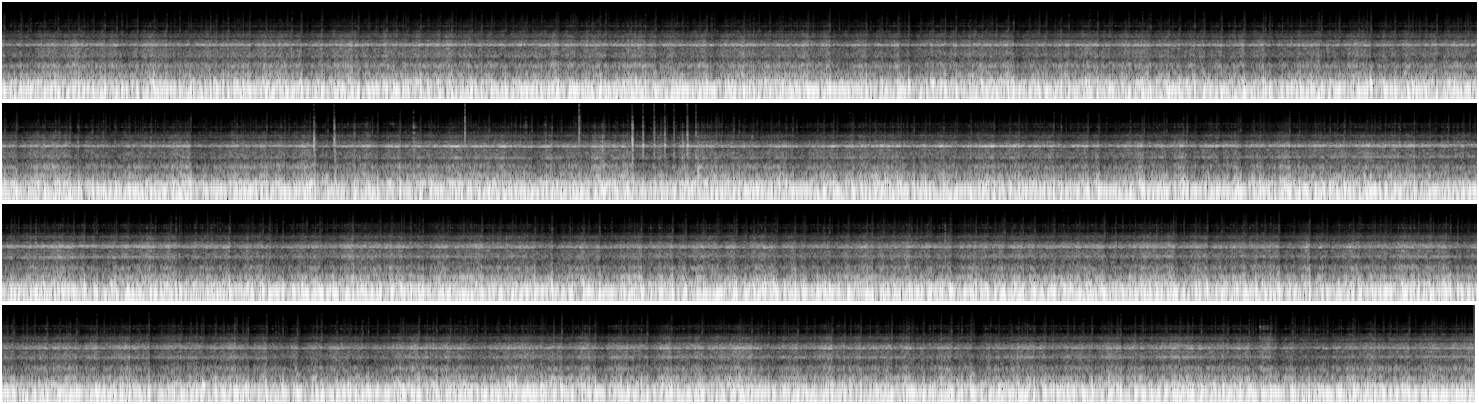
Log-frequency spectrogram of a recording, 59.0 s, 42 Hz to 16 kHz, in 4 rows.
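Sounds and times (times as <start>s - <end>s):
road noise: 0.0s - 58.9s
wind rumble on microphone: 0.0s - 58.9s.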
